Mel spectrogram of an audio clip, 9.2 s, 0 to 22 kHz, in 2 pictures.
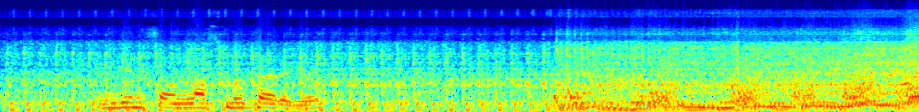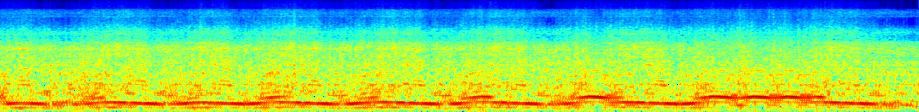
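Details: Bajaj RS200 single-cylinder motorcycle engine starts and revs up and down in smooth, even sweeps with no knock or rattle; normal start and revving during an engine-noise check.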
